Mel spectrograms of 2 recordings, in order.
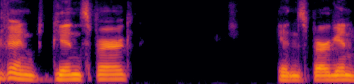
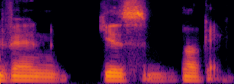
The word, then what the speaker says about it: Van Gisbergen: Shane Van Ginsbergen, let me say it wrong, I'm sorry. Shane Van Gisbergen is another road course guy, but he's still getting used to his Xfinity.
